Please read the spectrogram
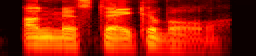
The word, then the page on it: unmistakable: British English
